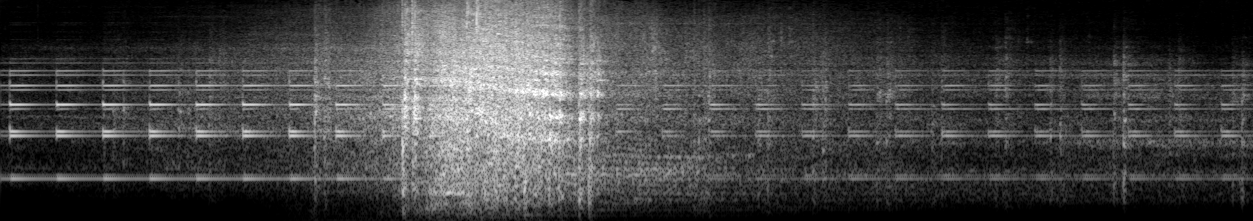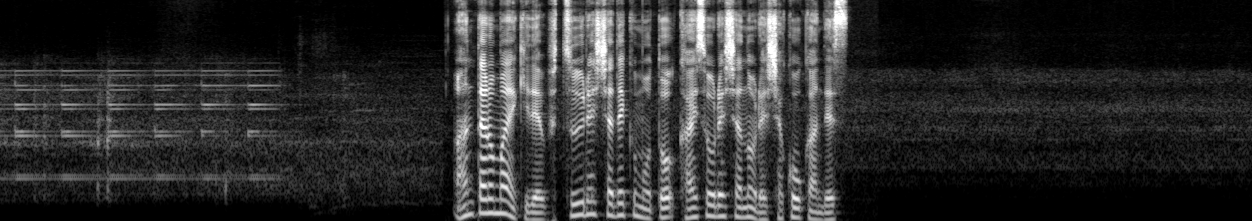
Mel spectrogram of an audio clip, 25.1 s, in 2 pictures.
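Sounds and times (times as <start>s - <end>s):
railway crossing bell ringing: 0.0s - 15.5s
train passing rush: 0.5s - 25.0s
train wheels clattering: 2.0s - 16.3s.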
